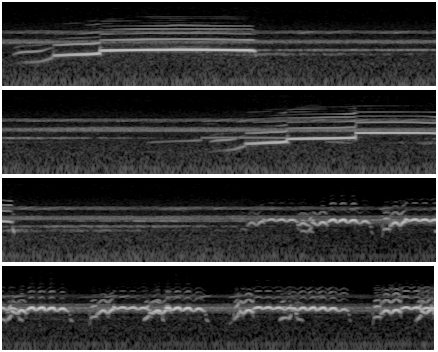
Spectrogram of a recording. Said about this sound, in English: I heard a loon, which I heard it before I saw it, and I heard it was, we were camping, and it was by a lake, and I heard its hysterical laugh, its calls, and I had, you know, no idea.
